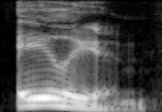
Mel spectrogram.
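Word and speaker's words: Aelian: And so I'm not sure how to pronounce this guy's name, but it kind of sounds like alien.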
